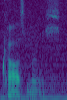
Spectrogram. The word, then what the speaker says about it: Космос: IS Космос, pronounced cosmos.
